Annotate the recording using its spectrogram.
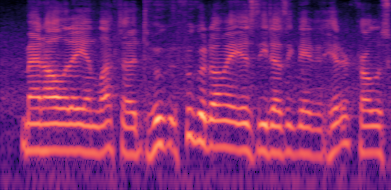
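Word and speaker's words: Fukudome: It's a little choppier than you might think, but we'll talk about Figgins at third base. Then it's Cos Kosuk Fuku Dome. Matt Holiday in left. Fuku Dome is the designated hitter.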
